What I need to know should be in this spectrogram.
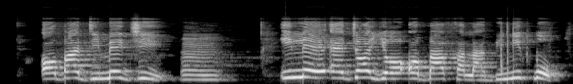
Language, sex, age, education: Yoruba, female, 15-29, tertiary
